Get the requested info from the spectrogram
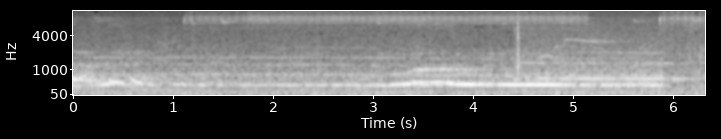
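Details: Mexican gray wolf howling on a snow day at the Endangered Wolf Center; a long, steady, drawn-out tone that holds level, briefly lifts and wavers midway, then sustains, with a fainter overlapping howl alongside.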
